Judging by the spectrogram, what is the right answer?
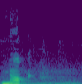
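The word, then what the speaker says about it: knock: नॉक, no sound of के।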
